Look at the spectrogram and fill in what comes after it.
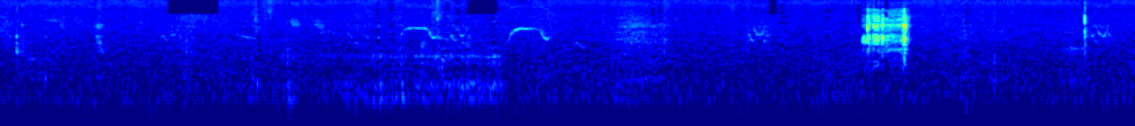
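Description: Near silence in dry bush: a few faint high chirps, like a small bird calling in the distance, about three seconds in, and one short, sharp, scratchy burst near six seconds.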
